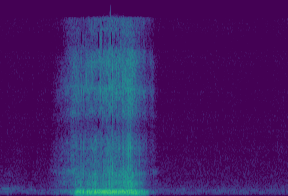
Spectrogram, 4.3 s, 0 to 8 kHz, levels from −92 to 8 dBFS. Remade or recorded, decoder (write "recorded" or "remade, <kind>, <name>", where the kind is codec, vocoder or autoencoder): remade, codec, DAC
